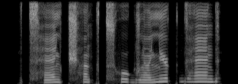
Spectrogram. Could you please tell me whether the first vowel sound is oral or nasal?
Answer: nasal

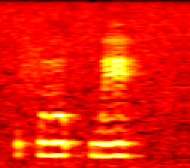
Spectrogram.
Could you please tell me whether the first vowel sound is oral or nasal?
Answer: oral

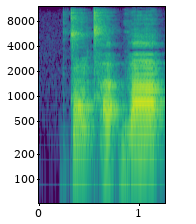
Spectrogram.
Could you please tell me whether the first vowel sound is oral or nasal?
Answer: nasal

